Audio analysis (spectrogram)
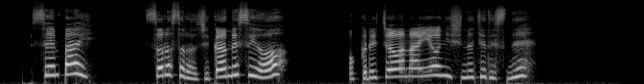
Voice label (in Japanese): お知らせボイス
